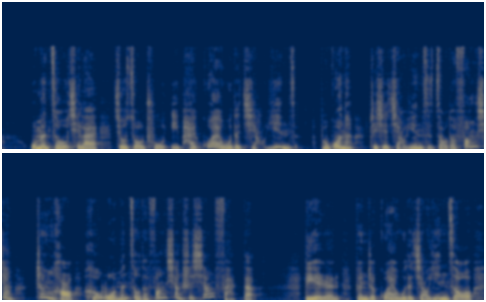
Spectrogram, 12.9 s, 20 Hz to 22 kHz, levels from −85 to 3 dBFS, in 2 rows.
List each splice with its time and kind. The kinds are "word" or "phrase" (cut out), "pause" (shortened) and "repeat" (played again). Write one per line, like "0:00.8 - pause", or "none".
0:04.1 - pause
